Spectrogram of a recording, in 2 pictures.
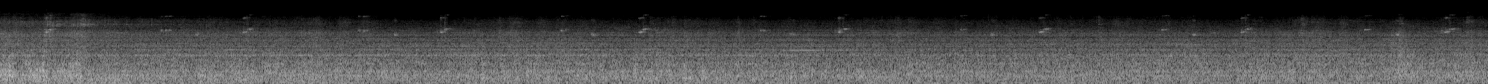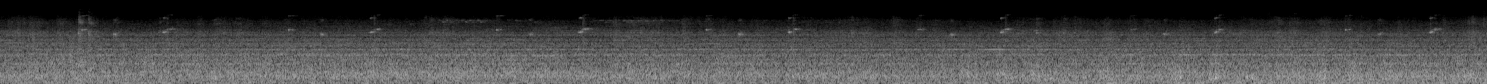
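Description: Empty covered hopper cars of a CPKC grain train rolling past at steady speed, their steel wheels rumbling on the rails with light regular clicking. A thin steady squeal from the wheels runs over the rumble.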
